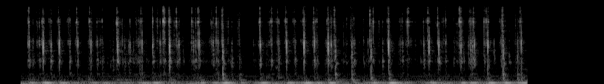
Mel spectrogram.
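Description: Computer keyboard typing sound effect: rapid, uneven keystroke clicks that start and stop abruptly, with dead silence either side, marking text being typed onto the screen.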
